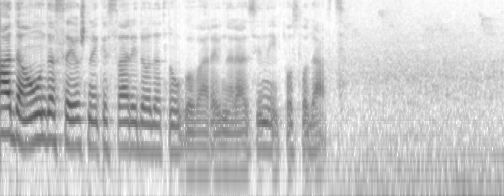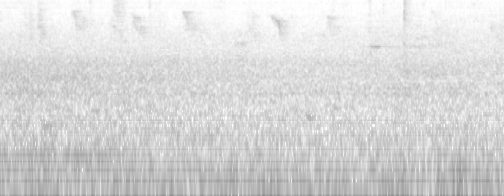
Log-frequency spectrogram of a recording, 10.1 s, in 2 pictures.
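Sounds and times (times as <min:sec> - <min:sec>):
birds chirping: 0:03.4 - 0:10.0.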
